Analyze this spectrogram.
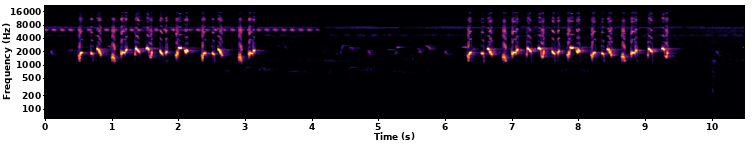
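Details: Yellow-vented bulbul singing in the morning and answering another bulbul: two bursts of rapid, bubbly, chattering notes around the mid-high range, separated by a pause with softer lower notes.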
